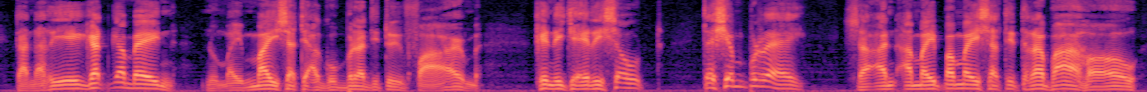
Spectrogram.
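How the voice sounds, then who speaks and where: An eager, humble resort farmhand for a radio drama. His bright voice swings widely at an unhurried pace, full of drawn-out folksy exclamations, in a dry studio. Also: on the low side, dry recording, heavily acted. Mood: earnest. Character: deferential, excitable male farm and resort worker.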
